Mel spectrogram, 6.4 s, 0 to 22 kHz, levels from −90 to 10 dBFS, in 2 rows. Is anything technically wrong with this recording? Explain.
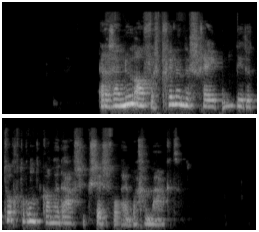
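Yes, the speech has three dropouts from packet loss.

Burst of packet loss at 1.93 to 2.01 s and again at 4.60 to 4.68 s: a run of packets was lost or arrived too late to play, so the receiver carried the last sound forward and turned it down, filling about 54 ms the first time and 60 ms the second. Each time, 60 ms of real audio is lost, and the speech resumes slightly further on after a brief fading stretch.

Short concealed packet loss at 2.71 to 2.76 s: a shorter hole reached the decoder empty, and the receiver bridged about 34 ms by extending the preceding sound from its pitch or as shaped noise before blending back into the real signal. About 40 ms is missing, heard as a quick smear or wobble where a short sound can slip away.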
